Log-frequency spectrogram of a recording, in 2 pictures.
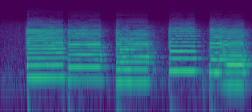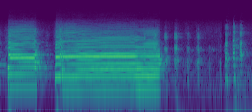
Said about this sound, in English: What are you doing with that saxophone? I'm practicing. I'm going to audition for Ricky's band today, you know. Oh, I'm glad I found out it was you making that noise. I thought there was something wrong with the plumbing.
